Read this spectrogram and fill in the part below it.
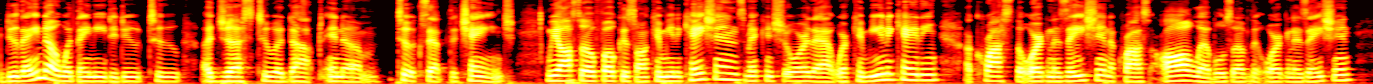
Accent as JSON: {"language": "English", "town": "San Francisco", "region": "California", "country": "United States", "tie": "born or raised there", "also_born_or_lived": "Galveston, Texas", "said": "we moved from Galveston, Texas, Texas to San Francisco, California. Uh, we moved in with my great aunt and uncle"}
